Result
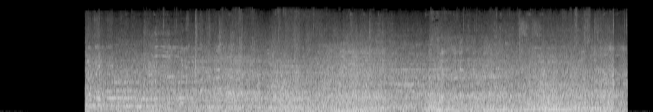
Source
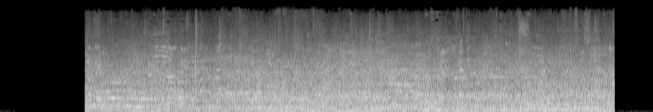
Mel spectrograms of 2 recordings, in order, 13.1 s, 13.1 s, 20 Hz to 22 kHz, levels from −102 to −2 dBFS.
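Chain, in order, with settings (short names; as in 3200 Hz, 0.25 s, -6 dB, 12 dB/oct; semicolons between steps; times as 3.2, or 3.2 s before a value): random-step tremolo 3.5 Hz; loudspeakers at several distances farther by 76 m -11 dB, 90 m -6 dB; gain -3 dB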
